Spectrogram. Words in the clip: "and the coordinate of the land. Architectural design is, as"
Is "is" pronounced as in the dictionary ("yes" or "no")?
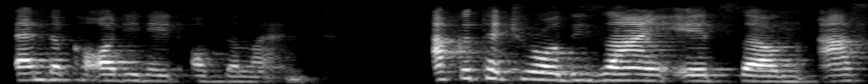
no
